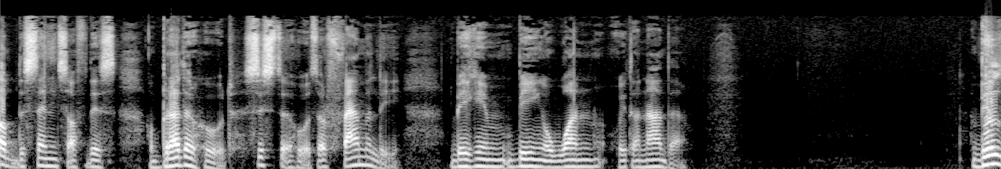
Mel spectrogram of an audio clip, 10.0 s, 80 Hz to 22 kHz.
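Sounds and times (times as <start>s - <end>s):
faint hiss: 0.0s - 10.0s
soft intake of breath: 1.2s - 1.5s, 4.0s - 4.5s, 7.0s - 8.8s.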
